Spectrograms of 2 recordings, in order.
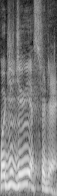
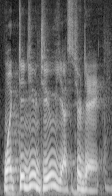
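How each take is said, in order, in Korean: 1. 'did'는 줄어들어서 'what'에 붙여 발음해요. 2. 'did'는 완전한 하나의 단어로 따로 발음해요. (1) "native speakers actually say this" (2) "Many English learners will say this"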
